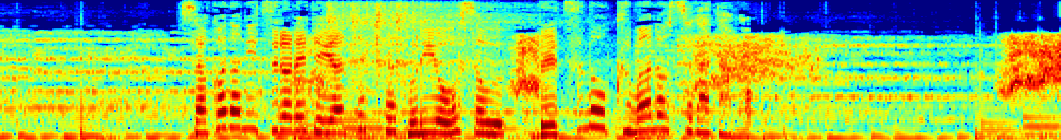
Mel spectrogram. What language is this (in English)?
Japanese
